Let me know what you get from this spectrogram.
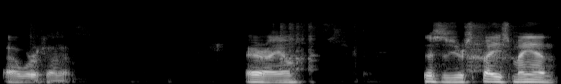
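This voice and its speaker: An older man with a raspy voice chatting casually and folksily as he hosts a live stream and reads out comments. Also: fairly low pitch, fairly even intonation, takes it slowly, slight background noise. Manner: folksy, rambling, chuckling country talk. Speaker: livestream host. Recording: dull lo-fi livestream audio.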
